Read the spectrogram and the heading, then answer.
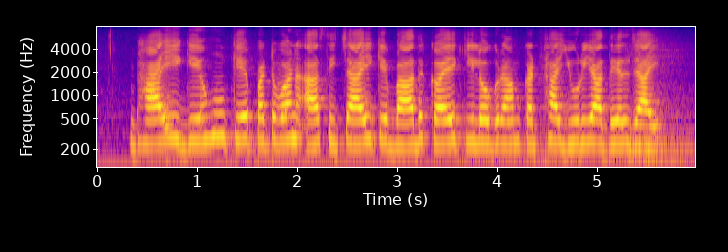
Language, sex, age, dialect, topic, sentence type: Maithili, female, 25-30, Bajjika, agriculture, question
